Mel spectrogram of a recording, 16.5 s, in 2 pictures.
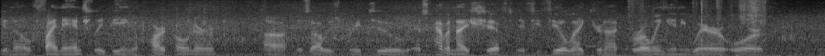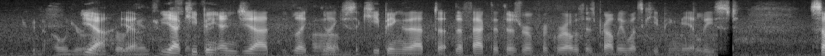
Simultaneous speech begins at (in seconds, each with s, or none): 9.1 s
